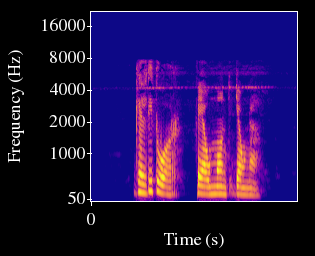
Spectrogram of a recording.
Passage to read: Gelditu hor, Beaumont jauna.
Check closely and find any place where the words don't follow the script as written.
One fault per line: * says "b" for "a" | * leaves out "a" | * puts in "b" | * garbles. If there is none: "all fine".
all fine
